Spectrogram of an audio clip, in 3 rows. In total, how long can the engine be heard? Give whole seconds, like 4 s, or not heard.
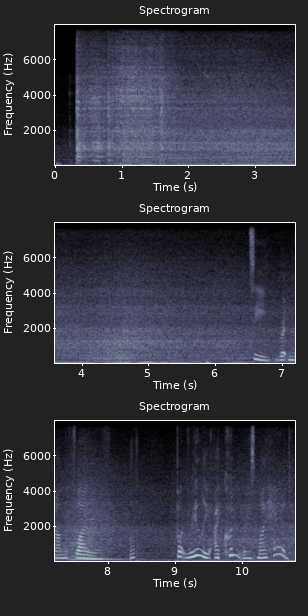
11 s.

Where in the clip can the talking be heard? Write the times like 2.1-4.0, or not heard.
6.5-10.7.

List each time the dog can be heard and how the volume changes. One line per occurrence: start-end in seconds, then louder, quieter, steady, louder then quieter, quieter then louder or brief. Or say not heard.
not heard.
